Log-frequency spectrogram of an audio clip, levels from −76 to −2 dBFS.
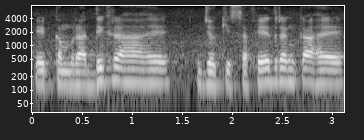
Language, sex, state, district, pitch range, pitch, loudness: Hindi, male, Uttar Pradesh, Lucknow, 135-150 Hz, 145 Hz, -16 LUFS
